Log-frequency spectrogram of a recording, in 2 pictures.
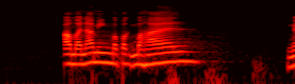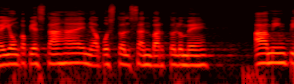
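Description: A man speaks slowly into a microphone, heard through a loudspeaker.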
